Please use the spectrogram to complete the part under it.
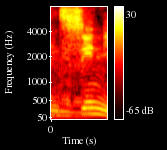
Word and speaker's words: Insigne: How do you say? I don't know how to say his name. Insigne. – Either. You sure about that? Yep. Okay. It's it's the bit silent G.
